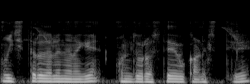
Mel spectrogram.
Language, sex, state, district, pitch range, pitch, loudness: Kannada, male, Karnataka, Mysore, 125-140 Hz, 130 Hz, -24 LUFS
